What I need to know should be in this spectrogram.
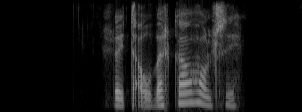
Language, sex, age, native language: Icelandic, female, 30-39, Icelandic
